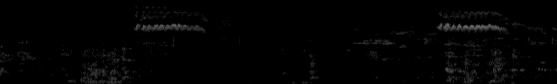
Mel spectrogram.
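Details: Gouldian finch singing: two short bursts of thin, very high, buzzy notes with a faint scratchy undertone, separated by a quieter pause; low background hiss.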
